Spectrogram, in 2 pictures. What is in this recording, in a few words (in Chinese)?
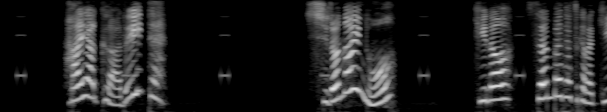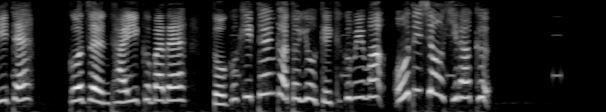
女, 日语 活力少女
